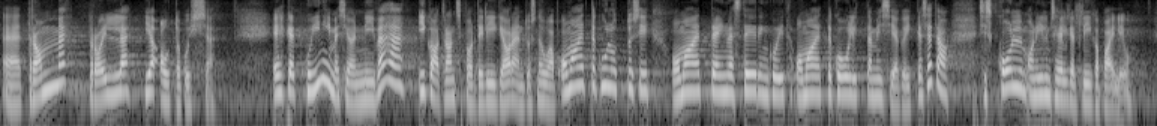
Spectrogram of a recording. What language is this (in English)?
Estonian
